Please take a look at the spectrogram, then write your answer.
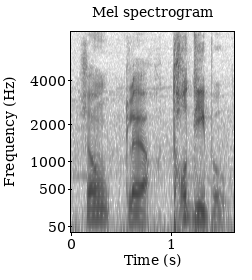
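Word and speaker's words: Jean-Clair Todibo: I have to say, if you ever saw the video of the players pronouncing their names, Jean-Claire Todibo is the best one. Jean-Claire Todibo.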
